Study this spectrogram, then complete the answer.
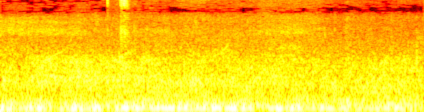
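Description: Wind gusts steadily outdoors behind a bush wall, a broad low rumble buffeting the microphone for the whole stretch, loud and continuous with no voices.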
